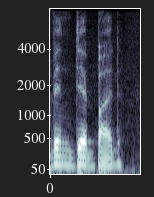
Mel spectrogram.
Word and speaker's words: Vindibudd: is uh this has just been me drawing Ventoux but it's pronounced pin dip bud the name is derived from a comic strip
